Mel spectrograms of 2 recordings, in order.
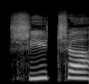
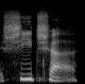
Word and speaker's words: Sica: to talk about is shicha hollow is how you pronounce it shicha but it's spelled s-i-c-a okay so is it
